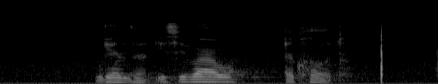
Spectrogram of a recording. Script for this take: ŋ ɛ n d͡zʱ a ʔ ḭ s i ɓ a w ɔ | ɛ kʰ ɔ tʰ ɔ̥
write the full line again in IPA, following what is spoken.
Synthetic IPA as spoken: ŋ ɛ n d͡zʱ a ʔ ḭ s i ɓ a w ɔ | ɛ kʰ ɔː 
